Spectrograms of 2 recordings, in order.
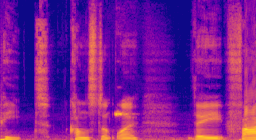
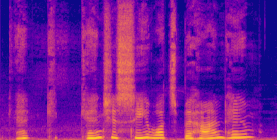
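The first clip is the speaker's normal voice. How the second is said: whispered line, higher; 11 semitones higher than usual. Voicing Clapperclaw as he comes up and whispers: whispering. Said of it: "Clapperclaw comes up to you and whispers".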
